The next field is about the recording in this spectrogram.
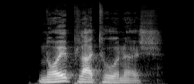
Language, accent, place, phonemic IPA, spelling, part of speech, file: German, Germany, Berlin, /ˈnɔɪ̯plaˌtoːnɪʃ/, neuplatonisch, adjective, De-neuplatonisch.ogg
- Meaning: Neoplatonic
